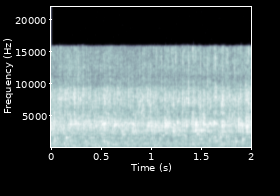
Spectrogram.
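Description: Water pouring steadily from a PVC pipe onto a mesh filter sieve in a plastic barrel, a continuous splashing rush. This is the aquaponic system's flow running through the sieve, which holds back the solid waste and lets only filtered water pass.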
